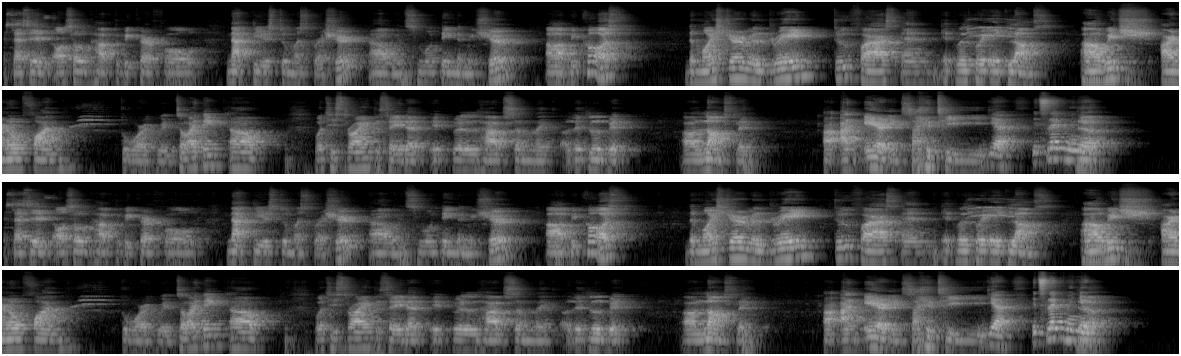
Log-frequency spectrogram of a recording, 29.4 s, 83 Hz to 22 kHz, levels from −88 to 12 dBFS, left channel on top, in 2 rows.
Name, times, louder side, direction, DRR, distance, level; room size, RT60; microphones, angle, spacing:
voice 1, 0.0-2.4 2.8-6.3 6.8-7.8 8.5-10.1 10.4-13.1 13.5-17.9 18.6-22.4 23.2-24.0 25.0-27.0 28.2-28.4, equal, 25° left, -1 dB, 0.3 m, -29 dB
voice 2, 13.5-13.9 26.9-28.4, right 4 dB, 85° right, 2 dB, 0.5 m, -27 dB
2.3 x 2.0 x 3.8 m, 0.75 s
head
